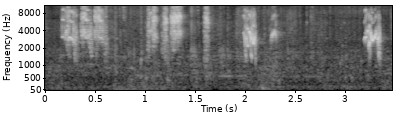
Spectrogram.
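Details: Budgies kept as breeding pairs make short, sharp high chirps in small clusters, with brief silences between groups.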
